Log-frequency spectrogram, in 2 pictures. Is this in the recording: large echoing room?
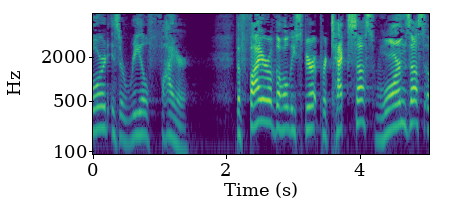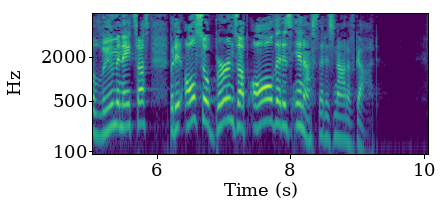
yes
